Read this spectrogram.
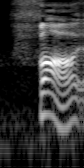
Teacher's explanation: Fa is an unvoiced Va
